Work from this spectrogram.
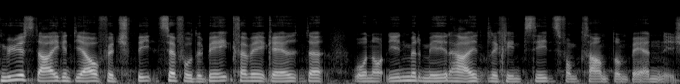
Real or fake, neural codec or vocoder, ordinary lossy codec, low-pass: fake; autoencoder, 22.05 kHz, a latent of 192 numbers a frame, VITS, trained on many speakers; none; 9.9 kHz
